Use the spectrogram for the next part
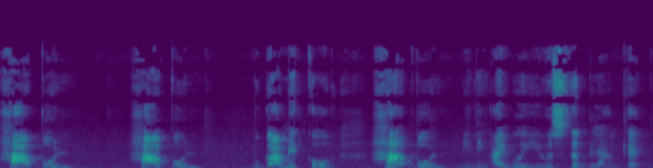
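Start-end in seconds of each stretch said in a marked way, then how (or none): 0.1-2.0 "Habol" as loud HA, dropping bol; stress on first syllable. Shown as a demonstration. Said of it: "the stress is in the middle". 3.8-4.5 "habol" with loud HA; HA-bol, falling on "habol"; stress on first syllable. Shown as a demonstration. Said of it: "the stress is in the middle".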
